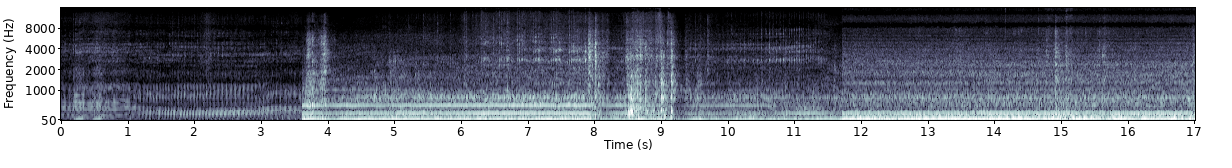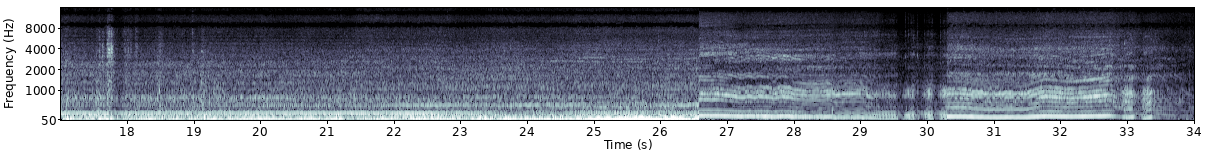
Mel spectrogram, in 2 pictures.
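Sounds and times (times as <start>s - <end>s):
engine running at low speed: 3.6s - 26.7s.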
